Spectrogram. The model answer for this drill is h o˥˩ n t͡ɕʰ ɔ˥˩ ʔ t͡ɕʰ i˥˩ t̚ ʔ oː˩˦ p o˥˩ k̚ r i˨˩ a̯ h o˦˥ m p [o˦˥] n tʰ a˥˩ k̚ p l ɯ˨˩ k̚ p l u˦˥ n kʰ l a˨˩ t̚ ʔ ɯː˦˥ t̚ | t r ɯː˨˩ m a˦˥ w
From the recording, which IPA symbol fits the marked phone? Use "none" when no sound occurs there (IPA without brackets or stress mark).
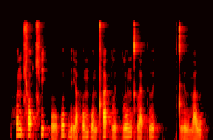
o˨˩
